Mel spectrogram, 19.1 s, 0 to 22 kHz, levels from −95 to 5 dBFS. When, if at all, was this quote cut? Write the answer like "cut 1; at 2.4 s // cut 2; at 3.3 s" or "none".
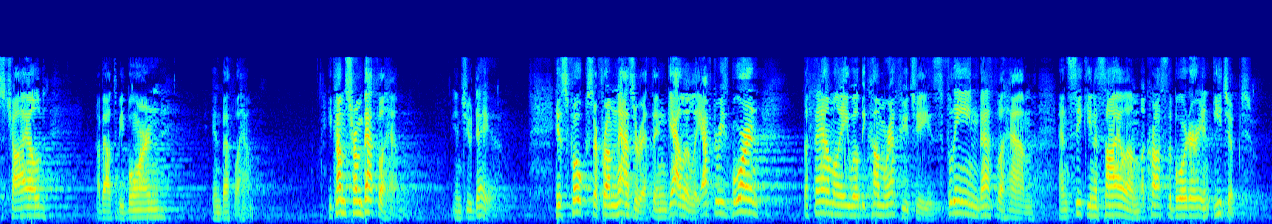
cut 1; at 4.8 s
